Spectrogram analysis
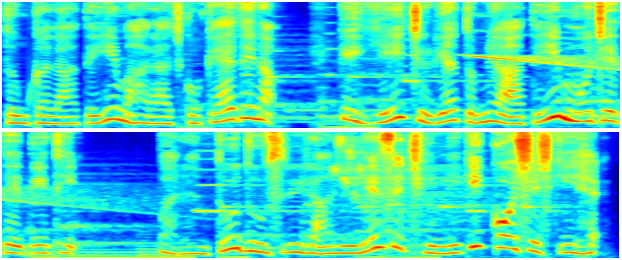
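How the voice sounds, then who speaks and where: A woman's voice: mid-range voice, lively intonation, measured pace, a little mellow, faint music behind, natural voice. A woman voicing a vain, possessive and bossy queen in a cartoon story. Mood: commanding, scheming.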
